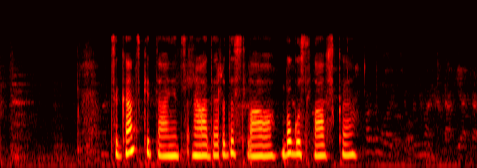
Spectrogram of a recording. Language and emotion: Russian, neutral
